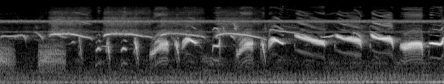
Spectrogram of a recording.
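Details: Chinese hwamei in captivity in Vietnam singing repeated downslurred whistles, roughly three or four a second, growing louder toward the end, with a thin steady electronic whine behind.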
